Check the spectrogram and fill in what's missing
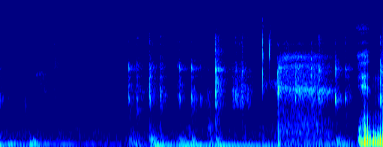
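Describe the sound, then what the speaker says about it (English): Keys clatter on a computer keyboard as a web address is typed, a quiet run of clicks that grows busier and louder toward the end, with no talk over it. "So I could type that in."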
